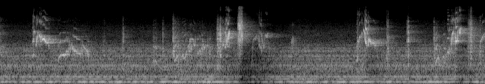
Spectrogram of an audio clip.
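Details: Three pet budgerigars playing in the morning chatter with bursts of scratchy chirps and warbles over a steady low indoor hum.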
